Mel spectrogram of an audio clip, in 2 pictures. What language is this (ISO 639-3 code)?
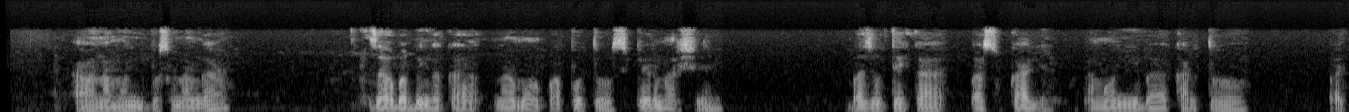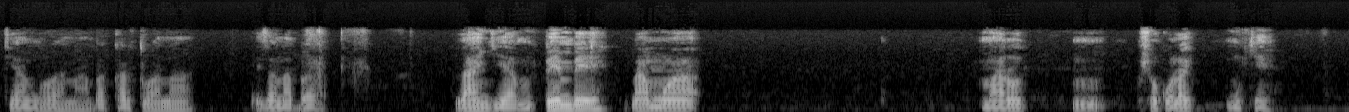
lin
